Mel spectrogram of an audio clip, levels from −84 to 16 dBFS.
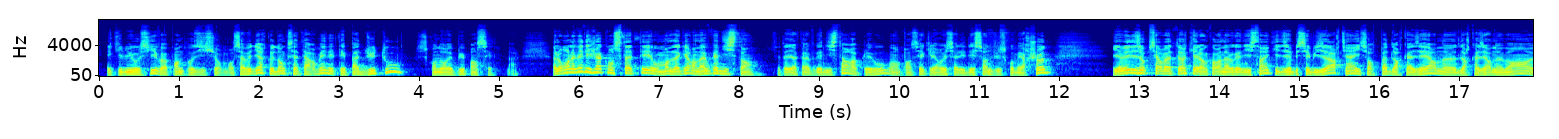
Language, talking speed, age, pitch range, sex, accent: French, 260 wpm, 50-69, 105-140 Hz, male, French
